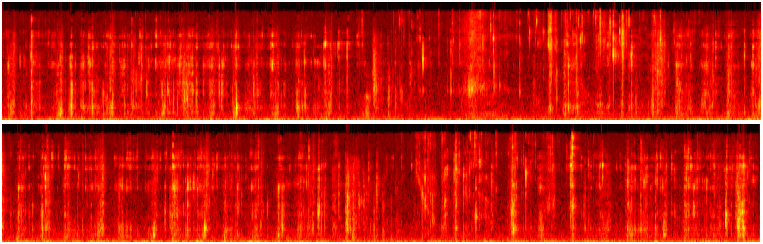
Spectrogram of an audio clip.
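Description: A woman chews crunchy fried snacks close to the microphone.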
